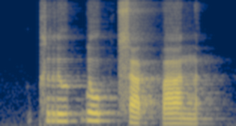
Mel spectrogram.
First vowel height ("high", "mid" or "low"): high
